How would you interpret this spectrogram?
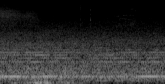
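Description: Low, steady fan hum with a faint even tone and no rattle or scrape; the cooling fans are running normally.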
